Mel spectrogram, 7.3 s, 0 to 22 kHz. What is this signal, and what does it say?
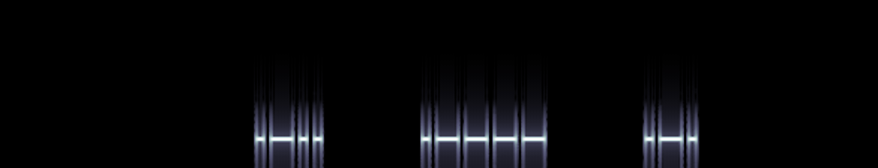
Morse code, heard as a keyed tone, about 20 wpm, spaced as for 8 wpm, 690 Hz. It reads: L1R
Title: 087 Lesson 15e - Number 5 - Three Characters 20wpm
